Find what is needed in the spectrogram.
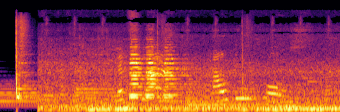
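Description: Background music cuts out about half a second in, giving way to street sound: a steady low traffic rumble with voices over it.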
